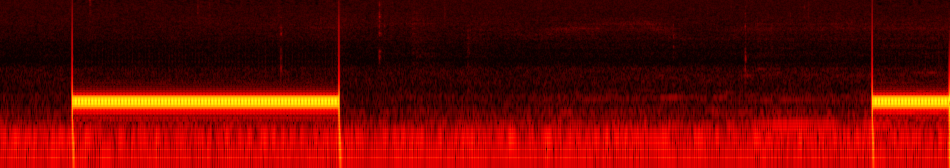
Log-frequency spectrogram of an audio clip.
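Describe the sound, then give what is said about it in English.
A phone call to Todd Archer about the Dallas Cowboys ringing on the other end: a steady, mid-pitched electronic tone sounds for about two seconds, falls silent for four, then starts again. No one speaks. “Right now, though, before these lawnmowers attack me again, let's call my boy Todd Archer and see what's up with them Dallas Cowboys.”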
